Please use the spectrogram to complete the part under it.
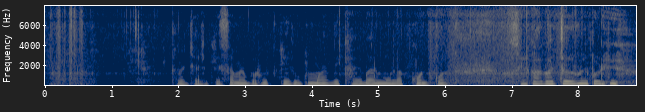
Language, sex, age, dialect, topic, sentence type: Chhattisgarhi, male, 18-24, Western/Budati/Khatahi, banking, statement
